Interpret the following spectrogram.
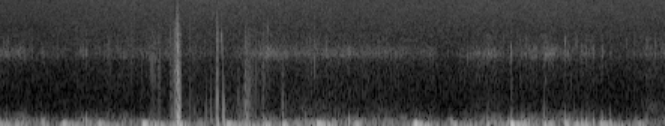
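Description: Irregular low thuds and rumble close on the microphone, with two sharp clicks a little after a second in, over a faint steady hiss.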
